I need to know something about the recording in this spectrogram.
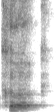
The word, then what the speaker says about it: Coke: before that you have Edward Cook is spelled coke c o k e uh institutes on the laws of England.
